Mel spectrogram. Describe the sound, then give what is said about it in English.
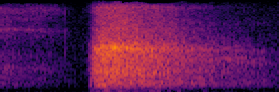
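A deep breath in, then a long, forceful breath blown out, during a guided breathing exercise: a soft, hushed inhale followed by a short pause and a loud rushing exhale that fades away gradually. “Take a deep inhalation and blow the breath out with the intention to blow away, to let go of everything that might distract you in this moment.”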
